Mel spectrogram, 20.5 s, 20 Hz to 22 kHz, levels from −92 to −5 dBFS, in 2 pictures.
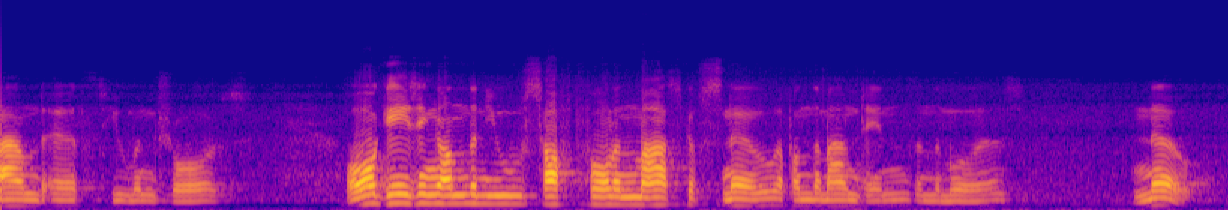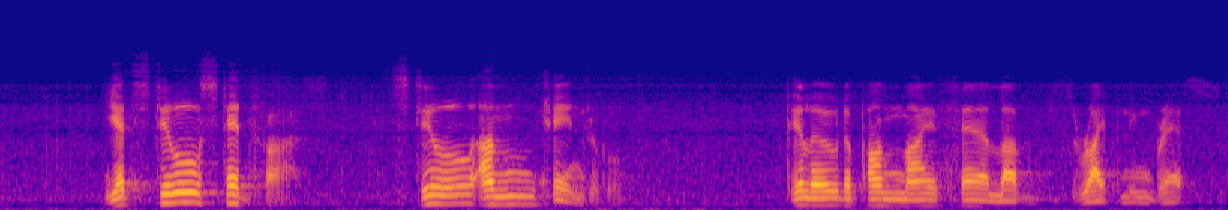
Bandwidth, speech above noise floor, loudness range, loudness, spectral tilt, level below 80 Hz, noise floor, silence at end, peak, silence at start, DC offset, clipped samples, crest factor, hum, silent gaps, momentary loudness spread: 6.4 kHz; 35 dB; 9 LU; -26 LUFS; -8.5 dB/octave; -74 dBFS; -60 dBFS; 0.4 s; -6 dBFS; 0 s; under 0.1%; under 0.1%; 20 dB; none; none; 17 LU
